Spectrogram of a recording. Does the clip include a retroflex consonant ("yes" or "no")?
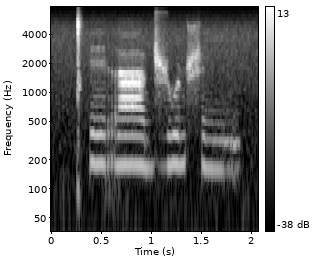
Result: yes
